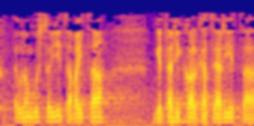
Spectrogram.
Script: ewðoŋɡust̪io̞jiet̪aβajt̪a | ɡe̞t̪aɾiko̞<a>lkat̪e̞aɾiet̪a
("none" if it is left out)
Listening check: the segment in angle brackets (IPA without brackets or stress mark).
a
